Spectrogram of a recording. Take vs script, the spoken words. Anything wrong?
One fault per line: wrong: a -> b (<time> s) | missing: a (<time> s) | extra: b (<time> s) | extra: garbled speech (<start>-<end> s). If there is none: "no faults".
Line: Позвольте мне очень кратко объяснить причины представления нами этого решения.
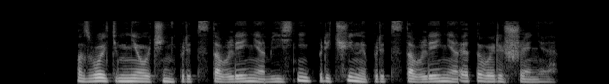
wrong: кратко -> представления (1.7 s)
missing: нами (4.6 s)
